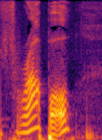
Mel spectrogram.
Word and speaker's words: throuple: According to The Sun, men were more eager than women to enter a throuple, with 20% of men saying they were up for a throuple. – Throuple. – Throuple. – Right. – Yeah, rhymes with couple.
